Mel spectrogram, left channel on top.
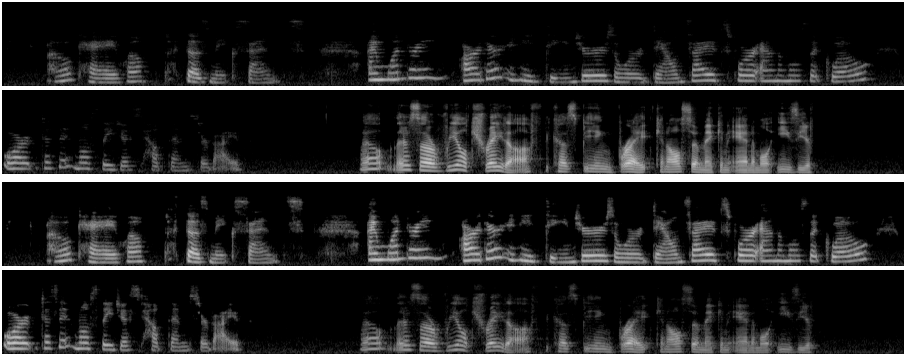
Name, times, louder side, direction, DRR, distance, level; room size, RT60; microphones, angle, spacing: voice 1, 0.4-8.7 9.0-11.4, right 7 dB, 80° right, 0.4 m, -28 dB
voice 2, 12.6-17.1, left 7 dB, 60° left, 0.3 m, -26 dB
5.0 x 3.3 x 2.8 m
head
